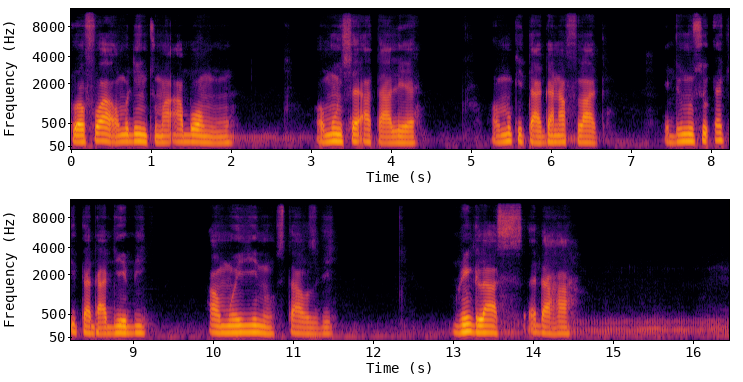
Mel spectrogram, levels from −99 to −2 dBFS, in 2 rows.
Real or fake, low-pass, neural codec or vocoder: fake; 10.8 kHz; codec, 44.1 kHz, 7.8 kbps, DAC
